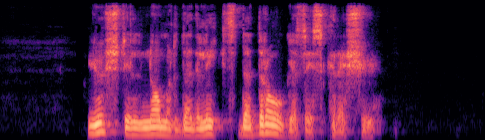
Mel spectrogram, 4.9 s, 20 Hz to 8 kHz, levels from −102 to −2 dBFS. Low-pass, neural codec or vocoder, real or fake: 7.2 kHz; none; real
